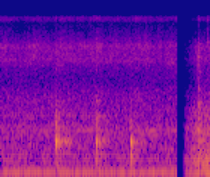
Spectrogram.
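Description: Three sharp knife cuts through bread on a board, spaced about half a second apart while slicing it into bite-sized cubes for croutons, fairly faint over a quiet room with a steady low hum.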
